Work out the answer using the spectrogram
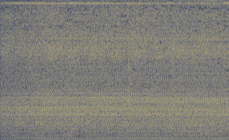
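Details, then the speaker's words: Laser cutter air-assist pump, paused mid-cycle, runs with a steady, strained, low droning hum at constant speed, labouring against flow restricted by a restrictor valve and a wadding-filled jam-jar filter. "that's why you can hear the pump running and you can hear the pump running in a labored form"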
